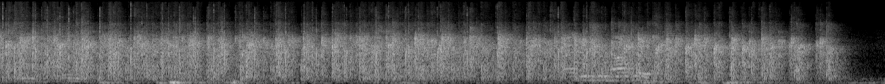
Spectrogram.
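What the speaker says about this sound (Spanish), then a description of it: "Vamos a aplaudir todas las palmas, Señor." A church congregation claps together during a sermon, loud and continuous with voices mixed in, before the applause fades out abruptly near the end.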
